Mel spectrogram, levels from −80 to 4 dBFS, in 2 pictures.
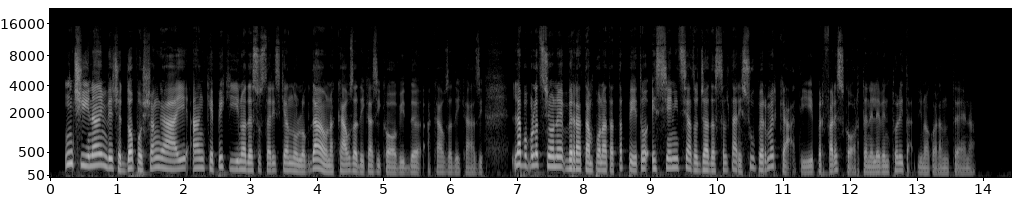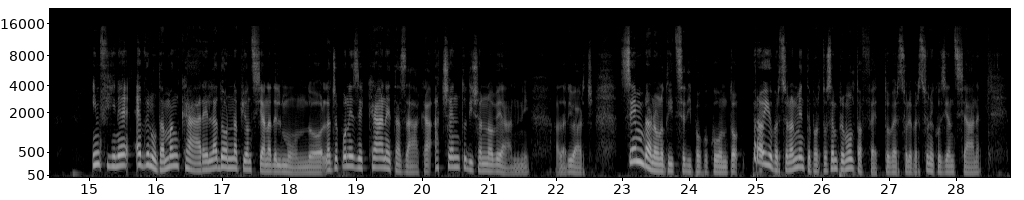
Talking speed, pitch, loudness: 170 wpm, 130 Hz, -32 LUFS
